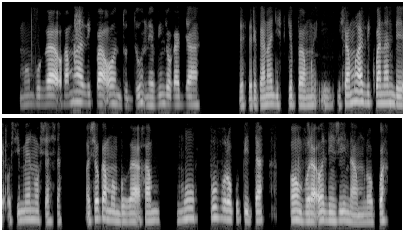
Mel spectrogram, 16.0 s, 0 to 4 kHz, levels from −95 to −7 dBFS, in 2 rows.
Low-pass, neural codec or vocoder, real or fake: 3.6 kHz; none; real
